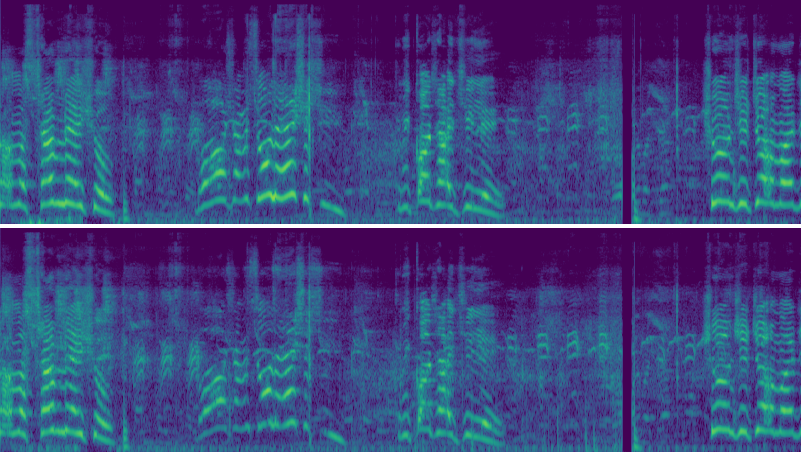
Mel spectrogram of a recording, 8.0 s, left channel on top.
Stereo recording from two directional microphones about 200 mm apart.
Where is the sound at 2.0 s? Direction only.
50° left (ahead or behind).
